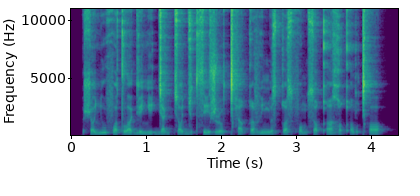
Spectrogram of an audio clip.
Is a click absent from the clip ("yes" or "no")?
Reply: no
